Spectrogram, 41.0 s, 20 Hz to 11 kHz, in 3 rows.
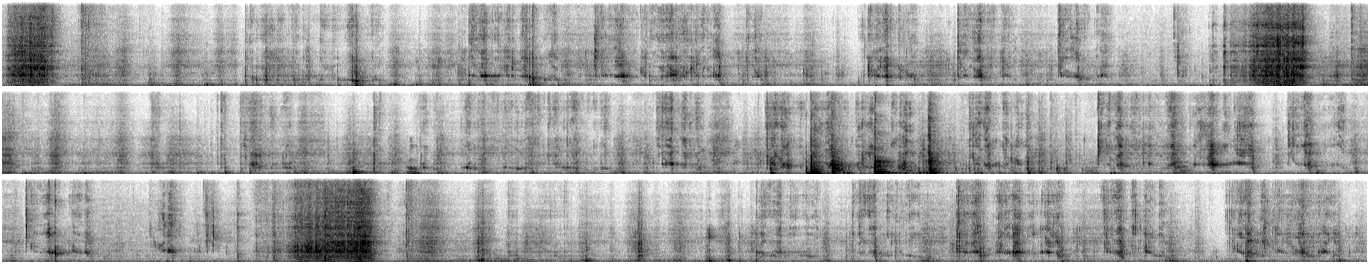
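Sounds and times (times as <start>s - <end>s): biting and chewing frost: 0.0s - 40.9s.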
